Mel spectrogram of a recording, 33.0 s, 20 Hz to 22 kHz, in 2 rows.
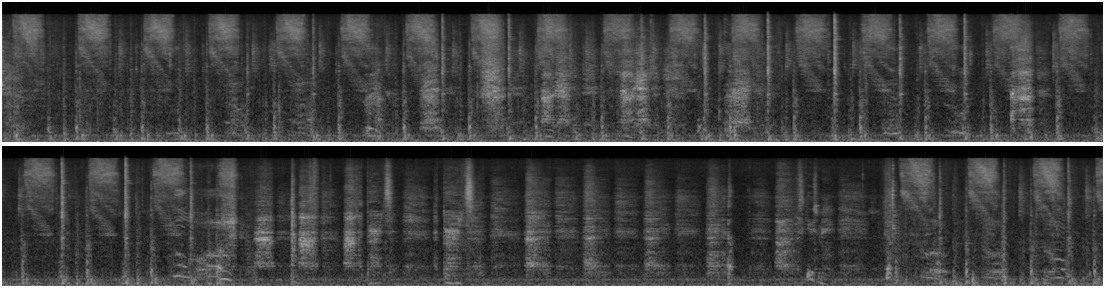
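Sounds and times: man gasping: 0.0s - 1.6s, 2.2s - 12.2s, 13.0s - 16.3s, 18.8s - 21.7s, 22.4s - 32.5s
rowing machine clicking: 0.0s - 21.3s, 29.7s - 33.0s
man panting hard: 0.0s - 33.0s
man groaning: 19.0s - 20.2s.

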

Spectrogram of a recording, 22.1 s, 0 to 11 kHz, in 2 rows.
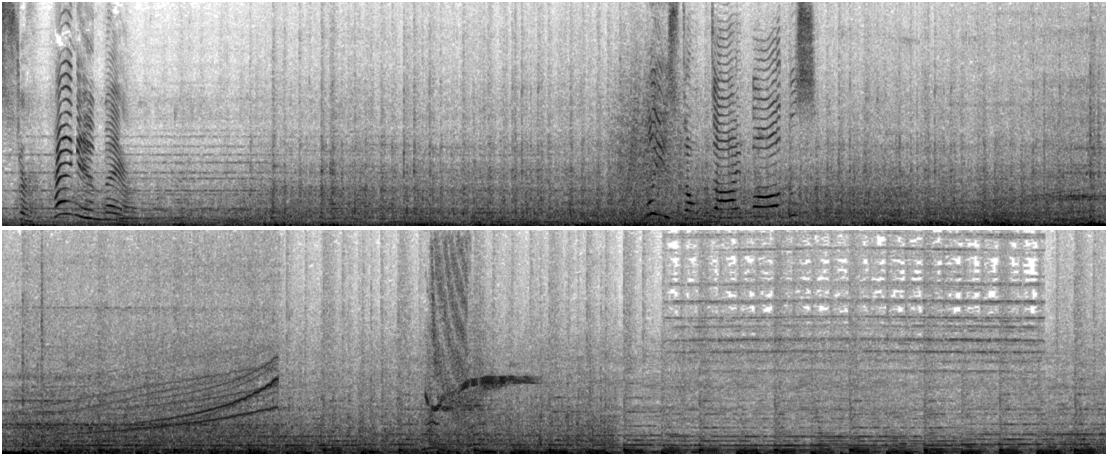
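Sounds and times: background music: 0.0s - 22.0s
rising turbine whine: 1.4s - 22.0s.

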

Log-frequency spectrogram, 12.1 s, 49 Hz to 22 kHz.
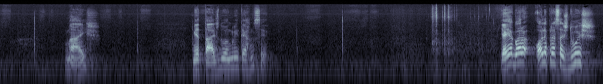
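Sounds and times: chalk writing on chalkboard: 2.0s - 3.1s, 6.0s - 7.6s.

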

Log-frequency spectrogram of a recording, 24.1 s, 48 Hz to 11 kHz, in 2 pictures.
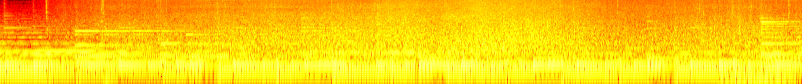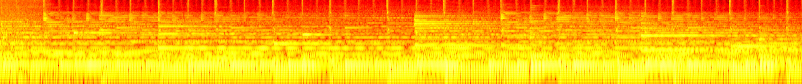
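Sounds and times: gentle guitar music: 0.0s - 24.0s
sea surf washing: 0.5s - 16.8s.

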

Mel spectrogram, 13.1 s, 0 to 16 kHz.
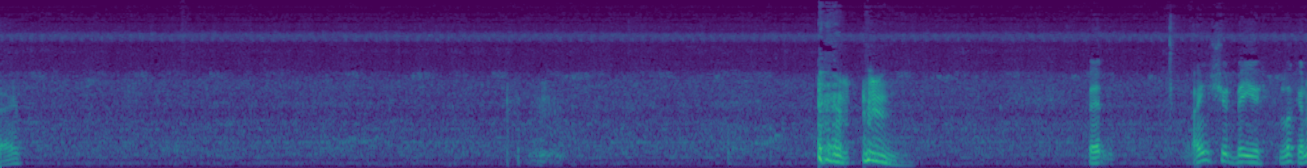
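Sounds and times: faint hiss: 0.0s - 13.0s
faint click: 11.6s - 11.8s.

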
